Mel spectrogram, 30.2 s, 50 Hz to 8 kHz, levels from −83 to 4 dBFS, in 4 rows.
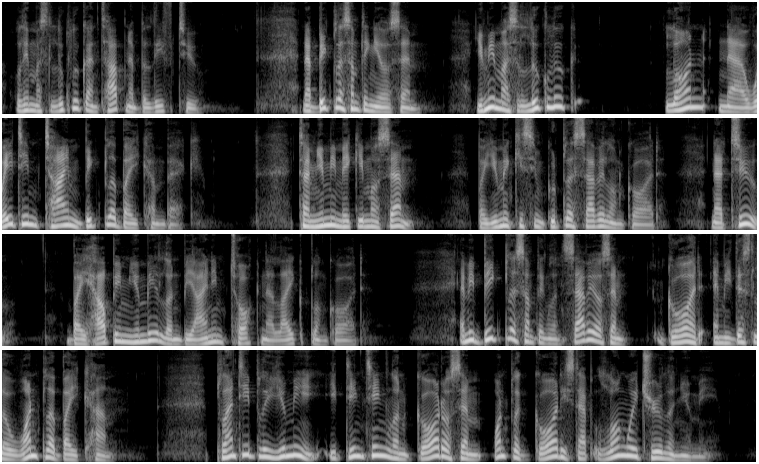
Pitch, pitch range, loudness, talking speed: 160 Hz, 130-195 Hz, -19 LUFS, 185 wpm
